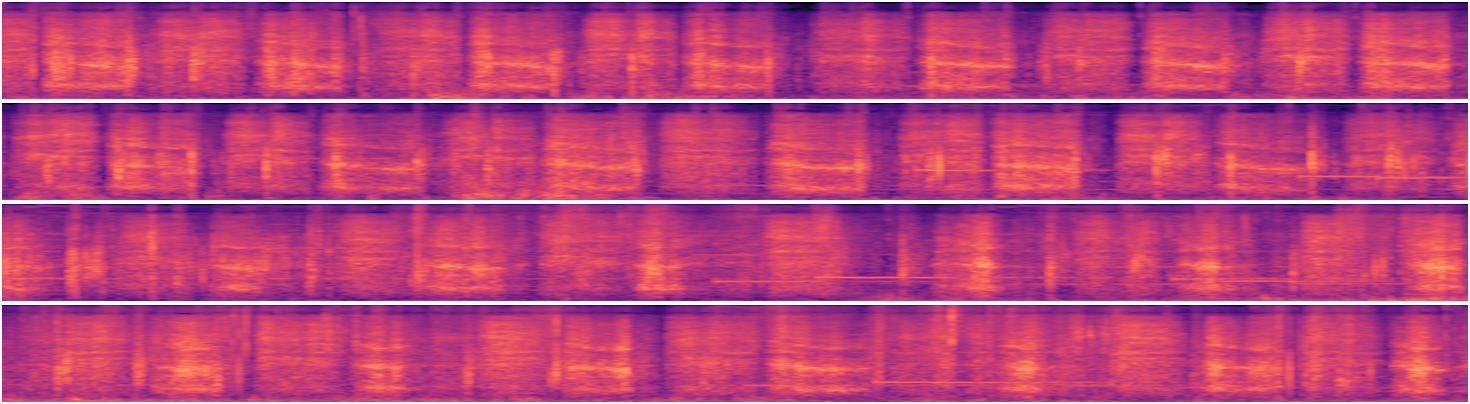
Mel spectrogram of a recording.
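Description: Running footsteps crunch quickly and steadily on a dry dirt trail.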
